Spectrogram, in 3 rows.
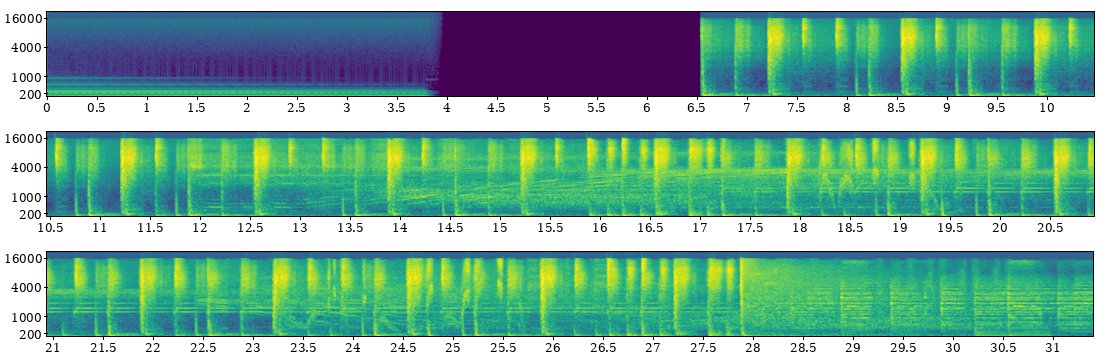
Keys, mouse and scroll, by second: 0.6-1.1 scroll down 1, 2.5 click, 4.7-5.9 typing, 6.0 click, 6.3 scroll up 1, 7.5 click, 7.9 scroll up 1, 8.7 scroll down 1, 9.9-12.0 drag, 12.0 scroll down 1, 12.6 shift+scroll down 1, 13.2 shift+click, 15.1 click, 15.5 scroll up 1, 16.3-17.0 scroll down 1, 18.1-25.3 drag, 26.4 F4, 29.1 click.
